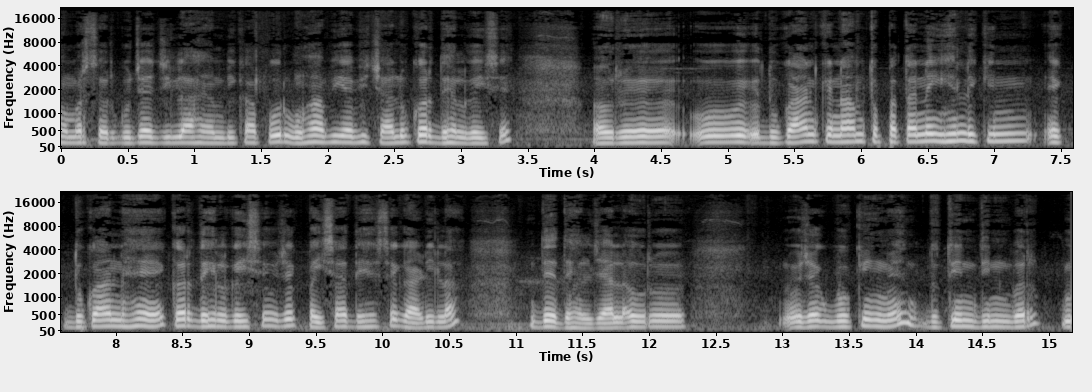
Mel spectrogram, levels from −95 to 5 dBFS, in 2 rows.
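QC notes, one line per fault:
Throughout, generation loss: swirly, smeared, hollow speech with blurred onsets, likely from about four MP3 passes near 96 kbit/s; spectrogram shows patchy holes and smeared transients.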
